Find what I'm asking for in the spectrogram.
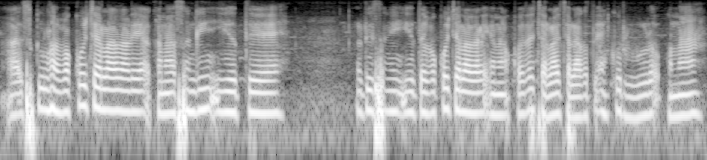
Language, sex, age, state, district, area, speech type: Santali, female, 45-60, West Bengal, Uttar Dinajpur, rural, spontaneous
